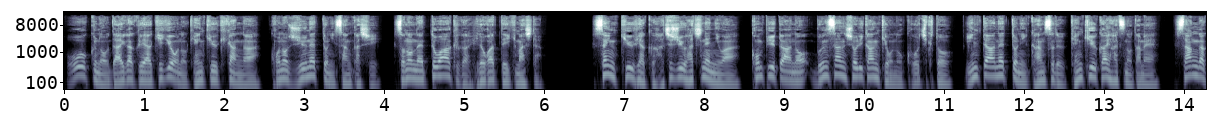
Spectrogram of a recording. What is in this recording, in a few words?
japanese male voice elearning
